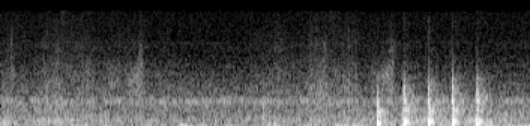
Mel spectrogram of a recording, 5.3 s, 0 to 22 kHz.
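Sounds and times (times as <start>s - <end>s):
knocking on a door: 3.7s - 4.9s.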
